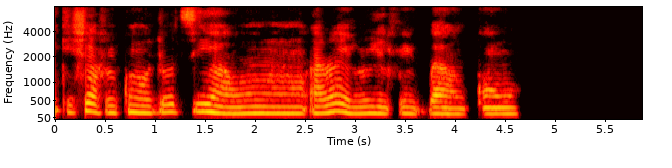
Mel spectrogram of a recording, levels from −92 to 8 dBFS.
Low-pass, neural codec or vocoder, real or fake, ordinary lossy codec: none; codec, 16 kHz, 4 kbps, FreqCodec, smaller model; fake; none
